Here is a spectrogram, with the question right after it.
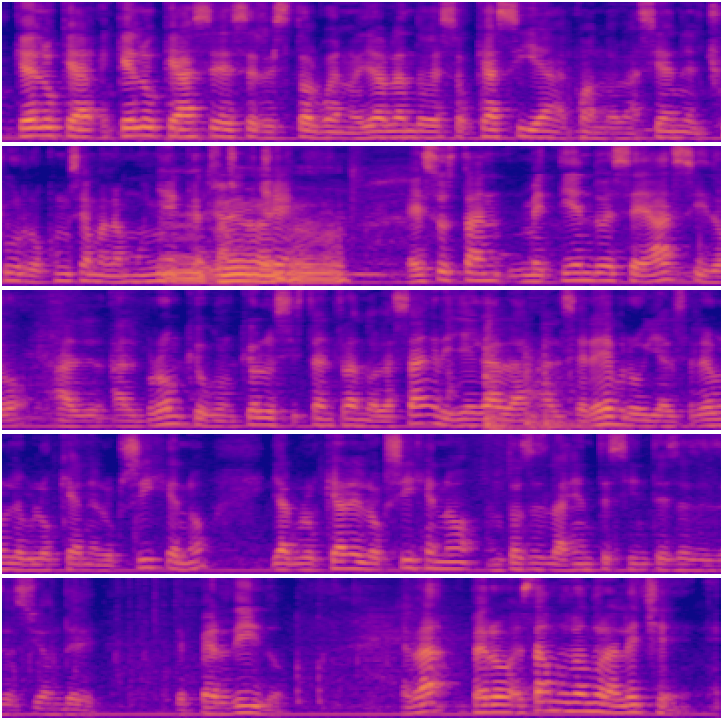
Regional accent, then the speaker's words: Michoacán, Mexico; also born or lived in Guadalajara; Yo soy de Sabue, Michoacán, pero estudié en Guadalajara. Yo vivía en el Coli.

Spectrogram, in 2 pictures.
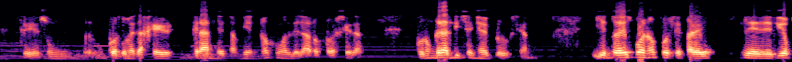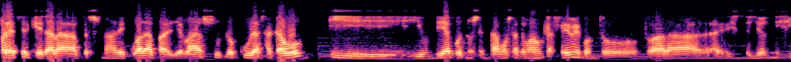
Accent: Valencia, Valencian Community, Spain; Bueno, nosotros somos de Valencia

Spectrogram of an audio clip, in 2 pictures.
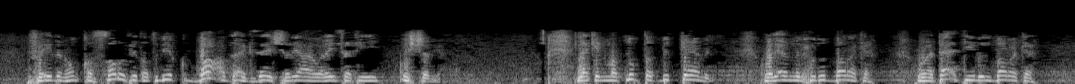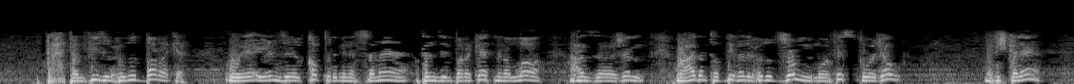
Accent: Egypt; طيب هل الحاكم مثلا عندنا في مصر قصر في شيء من التطبيق

